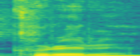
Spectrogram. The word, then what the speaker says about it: Kuririn: Krillin is Kuririn. Kuririn. Kuririn. It is. It's No, Kuririn. for real. Like Because they can't pronounce L's in Japan.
